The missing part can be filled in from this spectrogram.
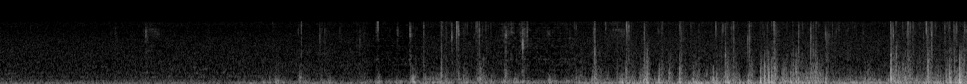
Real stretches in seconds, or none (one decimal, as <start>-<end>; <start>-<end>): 0.0-3.7; 4.2-5.0; 5.7-9.7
